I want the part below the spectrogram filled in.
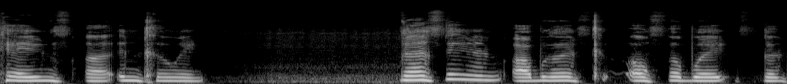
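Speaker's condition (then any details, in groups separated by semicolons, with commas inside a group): Cerebral palsy; affects voice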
